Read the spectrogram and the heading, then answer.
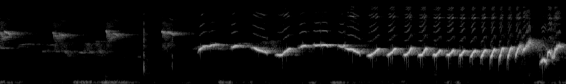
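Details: A white-rumped shama sings to provoke other birds into singing: a few high descending notes, then a long run of rapid, evenly repeated whistles that speeds into a fast trill.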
